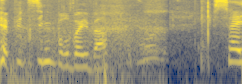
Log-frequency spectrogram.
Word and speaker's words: Boibar: L'endroit qui est par là-bas, ça s'appelle Boibar. Du coup ça s'écrit B-O-I et plus loin bar.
